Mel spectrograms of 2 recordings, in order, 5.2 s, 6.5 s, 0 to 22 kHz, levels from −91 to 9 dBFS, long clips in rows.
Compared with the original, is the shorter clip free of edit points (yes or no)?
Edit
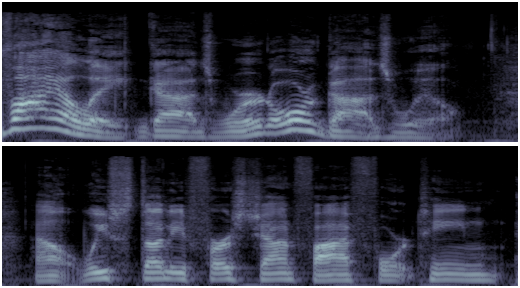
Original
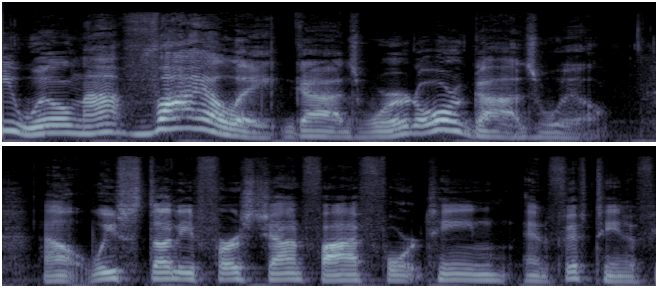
yes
